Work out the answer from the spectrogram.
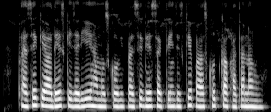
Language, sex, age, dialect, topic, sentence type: Hindi, female, 18-24, Marwari Dhudhari, banking, statement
